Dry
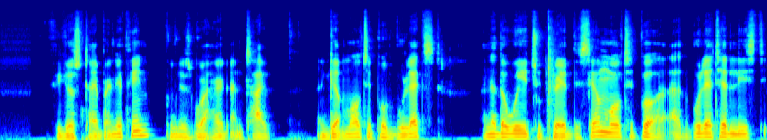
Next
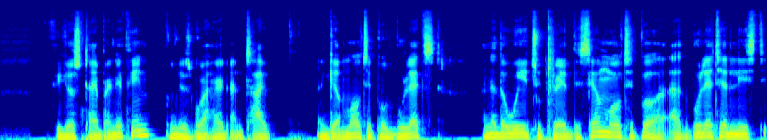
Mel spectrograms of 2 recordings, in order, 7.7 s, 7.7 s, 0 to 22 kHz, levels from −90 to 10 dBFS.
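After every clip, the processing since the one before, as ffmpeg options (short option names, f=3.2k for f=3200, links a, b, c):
-af "equalizer=f=860:w=0.33:g=-14.5,alimiter=limit=-20.5dB:level=0:latency=1:release=11"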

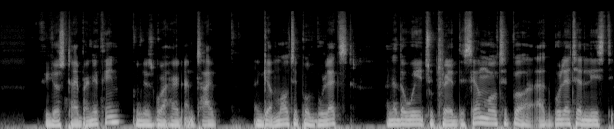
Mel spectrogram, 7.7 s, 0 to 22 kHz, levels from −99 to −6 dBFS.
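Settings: -af "lowshelf=f=96:g=8.5,volume=-8dB"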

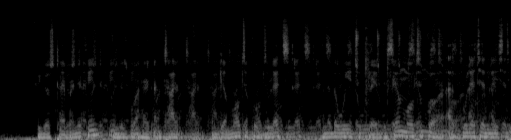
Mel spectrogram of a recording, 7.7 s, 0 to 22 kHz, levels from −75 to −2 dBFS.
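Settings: -filter_complex "[0:a]acompressor=threshold=-40dB:ratio=6,asplit=2[a][b];[b]aecho=0:1:321|642|963|1284|1605|1926|2247:0.447|0.255|0.145|0.0827|0.0472|0.0269|0.0153[c];[a][c]amix=inputs=2:normalize=0,volume=4.5dB"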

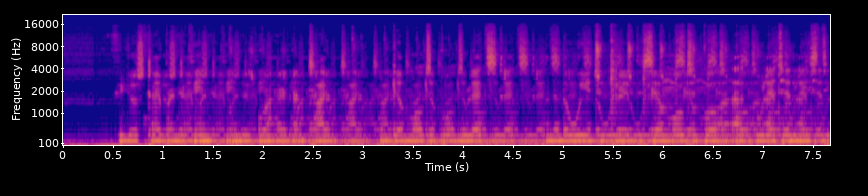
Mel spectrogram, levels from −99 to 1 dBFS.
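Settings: -filter_complex "[0:a]asplit=2[a][b];[b]adelay=513.1,volume=-22dB,highshelf=f=4k:g=-11.5[c];[a][c]amix=inputs=2:normalize=0,afftfilt=real='hypot(re,im)*cos(PI*b)':imag='0':win_size=1024:overlap=0.75,volume=6.5dB"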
